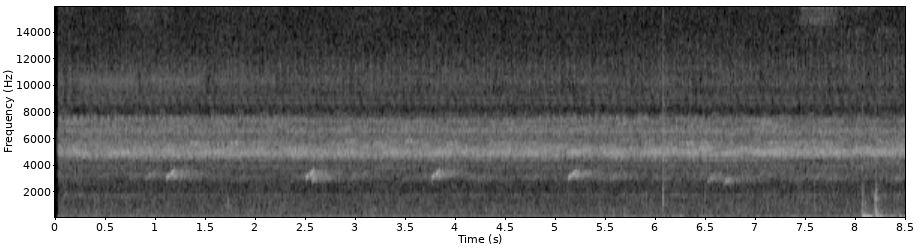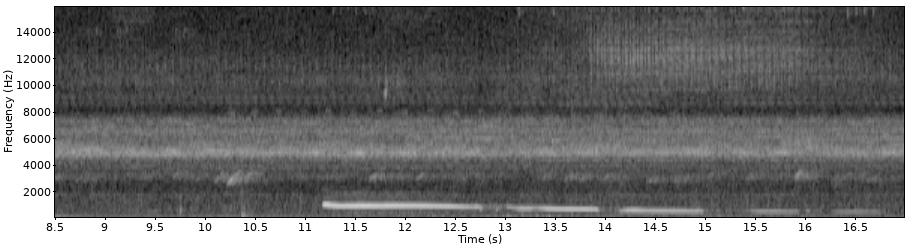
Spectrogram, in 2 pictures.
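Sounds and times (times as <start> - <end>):
common potoo calling: 11.2 - 16.0.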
